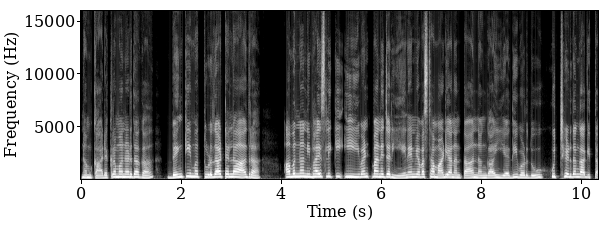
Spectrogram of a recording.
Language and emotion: Kannada, fearful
